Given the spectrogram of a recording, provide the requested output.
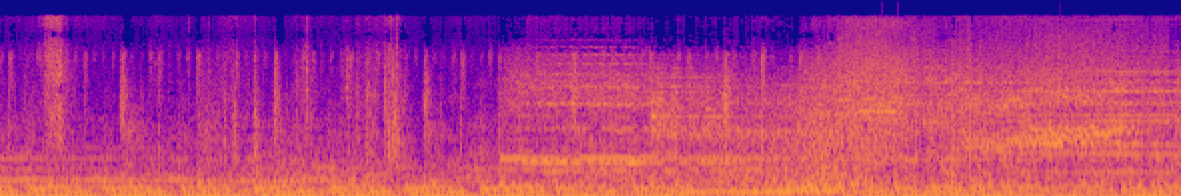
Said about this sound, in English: Screeching tires, Hollis and a number of police cars race down a street.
